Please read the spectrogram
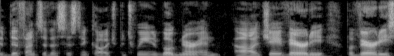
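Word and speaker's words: Boughner: He joins Bob Bugner. Bugner, guys. Bugner, not Boner. Bugner. Even though it totally looks like it should be pronounced the former, but it's Bugner.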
